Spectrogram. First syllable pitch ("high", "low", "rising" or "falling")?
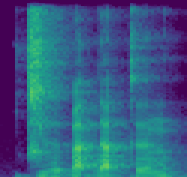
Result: low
